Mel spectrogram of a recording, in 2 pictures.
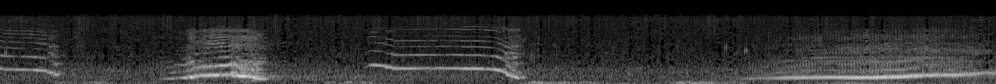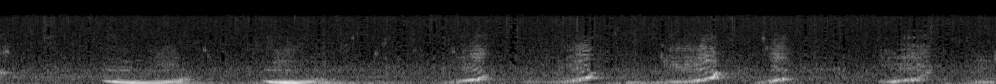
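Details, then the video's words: Whale song, described as relaxing, with harmonic tonal moans sweeping down from high pitch, a rising low groan near the middle, then a series of deep short rising whoops repeated about every second. "the sound of a whale"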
